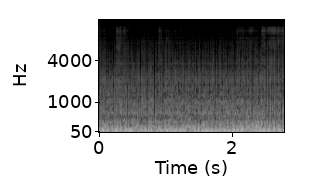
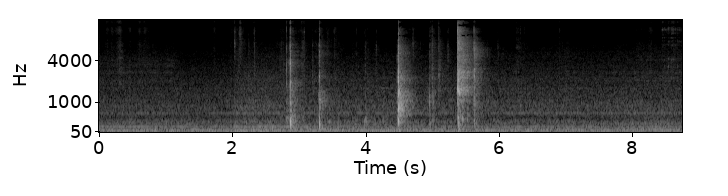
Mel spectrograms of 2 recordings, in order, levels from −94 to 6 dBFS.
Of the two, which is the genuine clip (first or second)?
second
